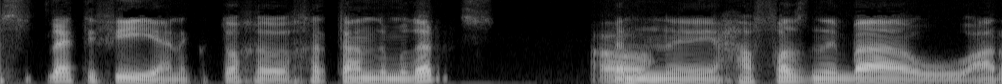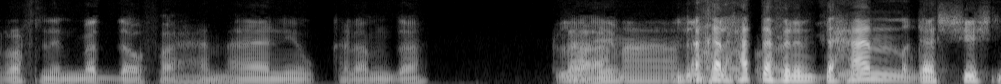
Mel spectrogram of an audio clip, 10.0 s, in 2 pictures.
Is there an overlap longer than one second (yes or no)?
yes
